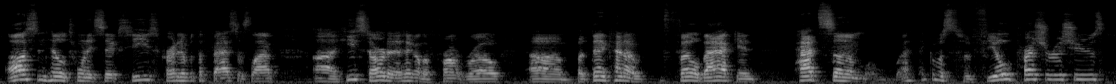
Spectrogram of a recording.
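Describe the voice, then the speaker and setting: A man's voice: on the high side, fairly bright tone. A young man casually reviewing race results on his own, rambling and correcting himself with lots of fillers. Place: indoors, stepping back from the camera at times.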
